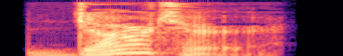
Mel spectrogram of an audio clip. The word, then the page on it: darter: British English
